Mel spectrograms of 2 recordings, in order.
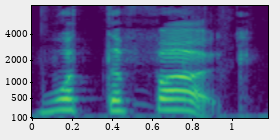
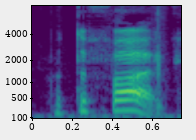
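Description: First: Slow, loud drawn-out yell; angry shout. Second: Sharp angry yell, higher. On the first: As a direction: stretch out the furious shout. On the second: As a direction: shout it in disbelief. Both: Real, not acted. Glitch angers gamer.

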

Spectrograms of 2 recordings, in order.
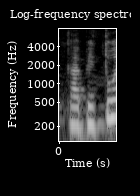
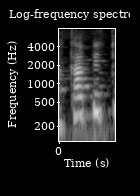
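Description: First: Said in the usual way. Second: Capitu with TU held long; called out, final syllable stretched. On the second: Shown as a demonstration. Teacher proves the last syllable is tonic, calling Capitu with a long TU. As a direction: call out Capitu as if summoning her, dragging the last syllable. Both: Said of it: "como se eu estivesse chamando a pessoa".

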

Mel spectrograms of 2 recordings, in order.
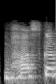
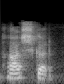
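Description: First: भास्कर with a clean "s" sound; correct pronunciation. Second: भास्कर with a "sh" for the स; wrong pronunciation. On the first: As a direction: say भास्कर as "bhaaskar". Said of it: "भास्कर होता है". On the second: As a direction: say भास्कर as "bhaashkar". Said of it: "C option वाला गलत है". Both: Shown as a demonstration.

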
